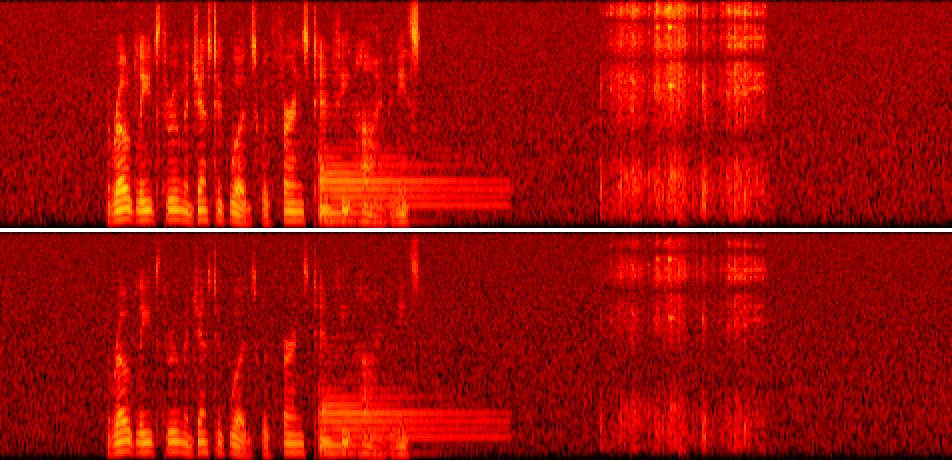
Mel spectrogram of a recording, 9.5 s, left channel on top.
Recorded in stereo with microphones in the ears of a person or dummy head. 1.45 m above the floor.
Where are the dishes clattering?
50° left (ahead or behind).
